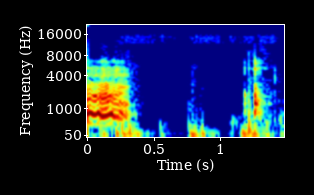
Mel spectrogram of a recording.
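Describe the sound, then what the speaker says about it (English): A goat in the Minecraft video game lets out a single wavering bleat up close, followed by a few brief, softer game noises. "Yeah, I've got goats."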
